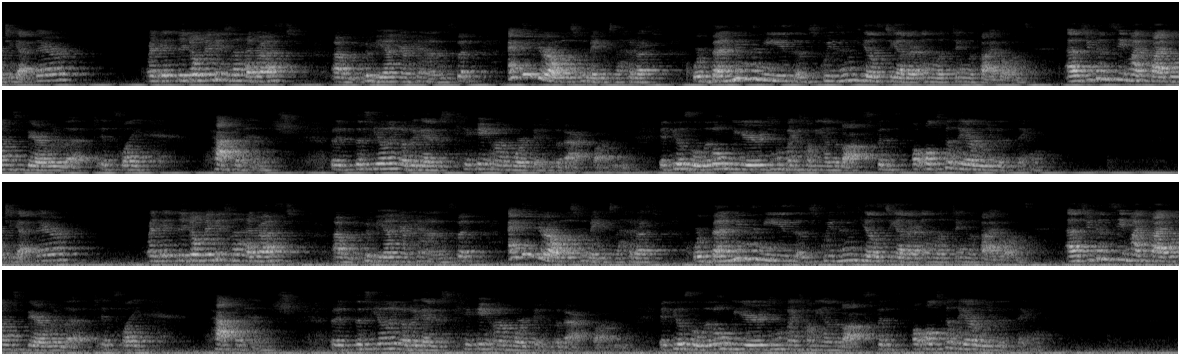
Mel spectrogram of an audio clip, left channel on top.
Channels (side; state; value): right; noise; rumble, 11 dB below the sound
